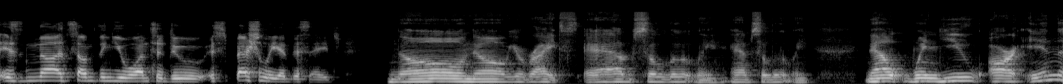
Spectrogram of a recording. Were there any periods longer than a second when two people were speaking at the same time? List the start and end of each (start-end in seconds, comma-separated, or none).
none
